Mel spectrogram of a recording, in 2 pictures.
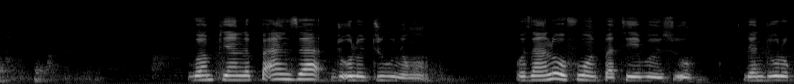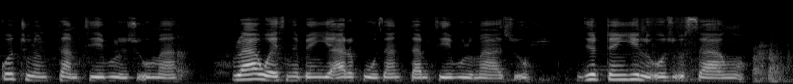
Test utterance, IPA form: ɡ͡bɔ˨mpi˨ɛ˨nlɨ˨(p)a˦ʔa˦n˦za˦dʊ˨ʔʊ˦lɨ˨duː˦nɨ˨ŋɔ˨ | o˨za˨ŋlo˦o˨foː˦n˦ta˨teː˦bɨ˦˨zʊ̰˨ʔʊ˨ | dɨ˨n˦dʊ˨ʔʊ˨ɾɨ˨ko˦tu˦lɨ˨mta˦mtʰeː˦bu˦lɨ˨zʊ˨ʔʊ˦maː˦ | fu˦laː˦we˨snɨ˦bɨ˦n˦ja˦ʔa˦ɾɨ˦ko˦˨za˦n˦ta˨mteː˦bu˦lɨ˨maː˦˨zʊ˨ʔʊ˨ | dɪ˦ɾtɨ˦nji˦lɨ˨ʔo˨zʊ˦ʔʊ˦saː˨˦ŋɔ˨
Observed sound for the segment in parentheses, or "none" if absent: p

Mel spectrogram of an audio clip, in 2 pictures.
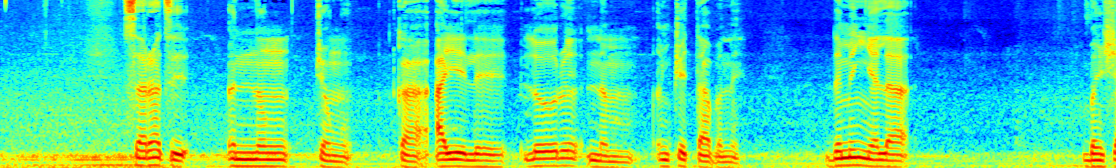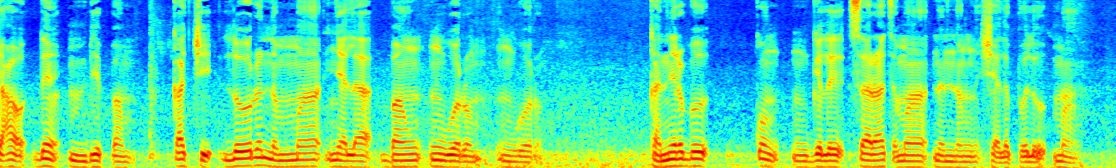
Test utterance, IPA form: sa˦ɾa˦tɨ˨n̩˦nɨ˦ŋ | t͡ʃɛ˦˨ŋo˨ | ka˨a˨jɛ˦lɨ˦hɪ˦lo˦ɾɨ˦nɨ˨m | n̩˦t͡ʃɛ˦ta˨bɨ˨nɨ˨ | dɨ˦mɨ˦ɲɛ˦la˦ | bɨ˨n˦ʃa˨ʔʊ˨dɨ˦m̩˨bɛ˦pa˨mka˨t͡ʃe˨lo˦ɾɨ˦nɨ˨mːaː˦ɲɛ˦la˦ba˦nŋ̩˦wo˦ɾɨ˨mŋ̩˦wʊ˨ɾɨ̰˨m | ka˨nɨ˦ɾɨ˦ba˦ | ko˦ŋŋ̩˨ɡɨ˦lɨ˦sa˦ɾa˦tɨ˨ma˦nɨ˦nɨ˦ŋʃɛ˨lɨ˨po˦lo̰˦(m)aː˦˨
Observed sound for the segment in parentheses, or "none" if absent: m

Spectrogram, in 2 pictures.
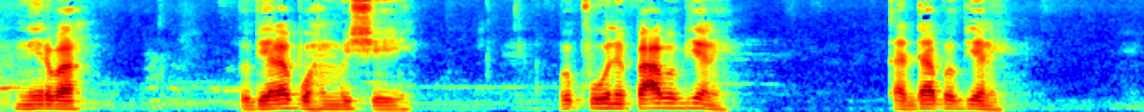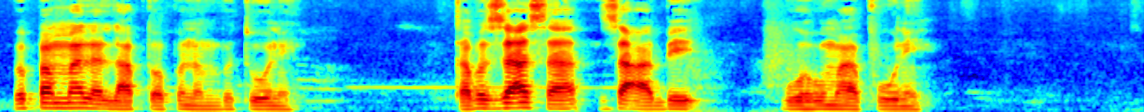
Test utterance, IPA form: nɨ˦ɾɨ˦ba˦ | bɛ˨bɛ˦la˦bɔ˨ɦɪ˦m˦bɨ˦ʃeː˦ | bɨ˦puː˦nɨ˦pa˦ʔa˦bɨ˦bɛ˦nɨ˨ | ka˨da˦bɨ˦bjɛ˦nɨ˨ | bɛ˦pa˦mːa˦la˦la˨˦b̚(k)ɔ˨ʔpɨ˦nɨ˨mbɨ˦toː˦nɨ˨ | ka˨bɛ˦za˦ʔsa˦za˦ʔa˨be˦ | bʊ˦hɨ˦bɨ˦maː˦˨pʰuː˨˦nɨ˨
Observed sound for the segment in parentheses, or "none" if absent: t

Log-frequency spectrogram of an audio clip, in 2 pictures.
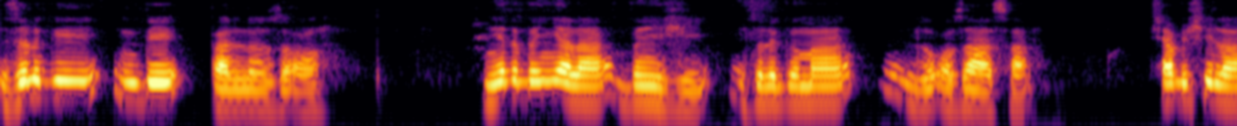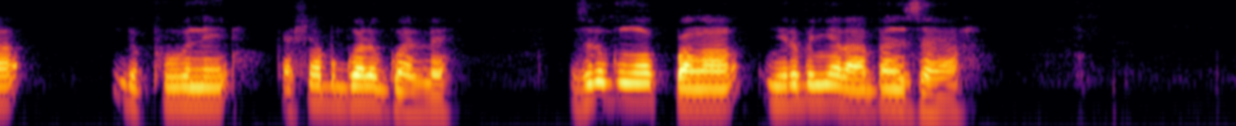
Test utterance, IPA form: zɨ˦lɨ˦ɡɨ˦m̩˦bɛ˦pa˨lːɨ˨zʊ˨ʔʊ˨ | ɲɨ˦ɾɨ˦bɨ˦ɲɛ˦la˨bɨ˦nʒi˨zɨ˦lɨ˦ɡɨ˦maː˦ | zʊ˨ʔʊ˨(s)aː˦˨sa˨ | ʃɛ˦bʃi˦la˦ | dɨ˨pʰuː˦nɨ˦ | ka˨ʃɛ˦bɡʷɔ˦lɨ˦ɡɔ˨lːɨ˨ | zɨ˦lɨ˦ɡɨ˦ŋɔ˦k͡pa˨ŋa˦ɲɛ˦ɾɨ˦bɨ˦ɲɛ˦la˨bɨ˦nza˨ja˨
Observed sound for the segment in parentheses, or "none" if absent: z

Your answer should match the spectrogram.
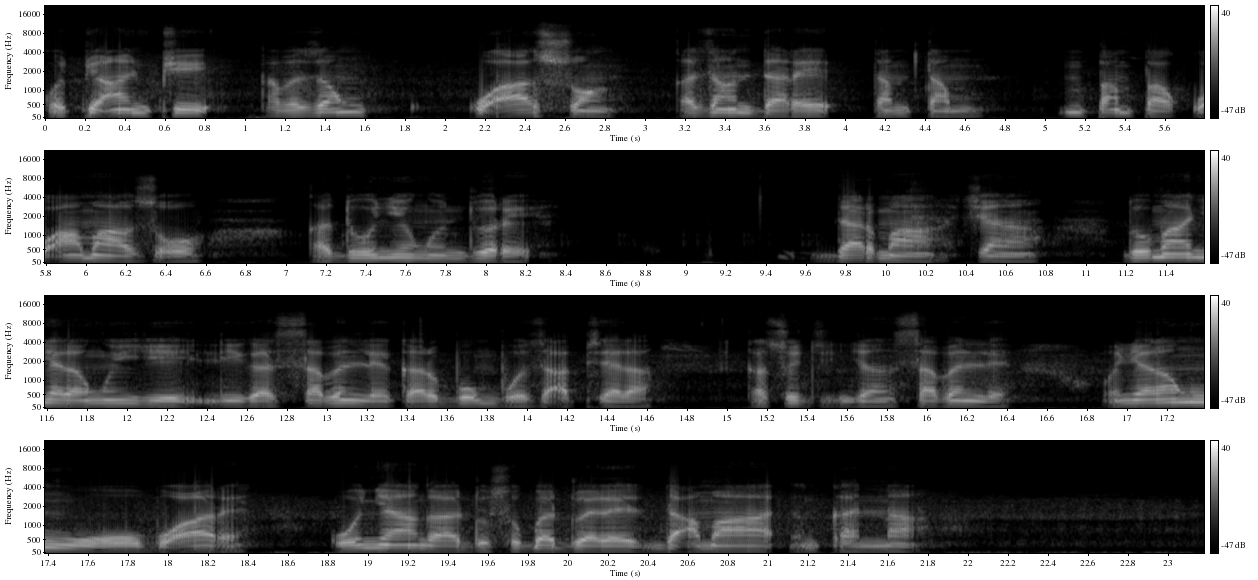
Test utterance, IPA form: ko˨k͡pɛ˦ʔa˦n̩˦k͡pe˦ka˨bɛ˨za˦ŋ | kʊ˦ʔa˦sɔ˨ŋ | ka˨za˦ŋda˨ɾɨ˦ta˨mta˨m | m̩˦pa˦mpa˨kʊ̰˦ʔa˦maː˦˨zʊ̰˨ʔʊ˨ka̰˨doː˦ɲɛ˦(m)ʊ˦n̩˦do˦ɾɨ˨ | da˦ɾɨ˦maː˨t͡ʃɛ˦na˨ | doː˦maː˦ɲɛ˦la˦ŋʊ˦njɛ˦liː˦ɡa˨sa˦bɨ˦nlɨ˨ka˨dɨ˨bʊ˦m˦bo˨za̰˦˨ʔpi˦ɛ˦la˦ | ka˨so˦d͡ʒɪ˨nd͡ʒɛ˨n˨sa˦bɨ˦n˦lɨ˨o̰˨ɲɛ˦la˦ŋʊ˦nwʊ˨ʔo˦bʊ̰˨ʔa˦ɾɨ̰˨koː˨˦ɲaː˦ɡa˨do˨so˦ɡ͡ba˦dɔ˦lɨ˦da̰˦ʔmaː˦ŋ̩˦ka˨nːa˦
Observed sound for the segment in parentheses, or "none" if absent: ŋ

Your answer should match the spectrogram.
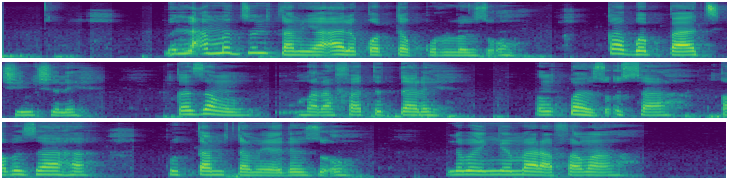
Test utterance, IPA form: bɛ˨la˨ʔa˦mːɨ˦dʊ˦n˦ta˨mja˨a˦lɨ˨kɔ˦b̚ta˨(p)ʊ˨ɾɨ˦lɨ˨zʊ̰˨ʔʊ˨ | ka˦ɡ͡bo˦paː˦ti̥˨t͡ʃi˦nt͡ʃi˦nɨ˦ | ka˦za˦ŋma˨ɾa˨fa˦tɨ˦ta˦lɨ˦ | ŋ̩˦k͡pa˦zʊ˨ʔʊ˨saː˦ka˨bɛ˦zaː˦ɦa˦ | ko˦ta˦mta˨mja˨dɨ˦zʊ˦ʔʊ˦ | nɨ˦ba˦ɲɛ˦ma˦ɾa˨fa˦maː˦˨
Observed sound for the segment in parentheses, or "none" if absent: k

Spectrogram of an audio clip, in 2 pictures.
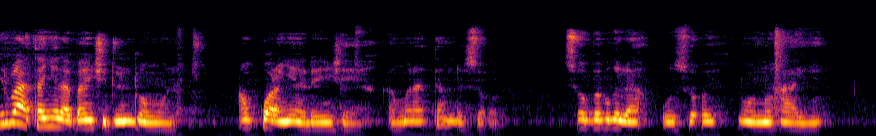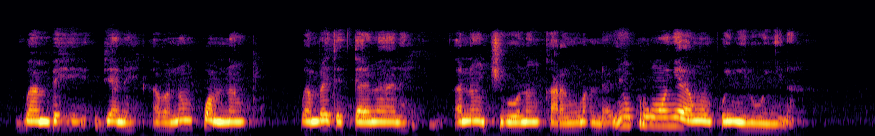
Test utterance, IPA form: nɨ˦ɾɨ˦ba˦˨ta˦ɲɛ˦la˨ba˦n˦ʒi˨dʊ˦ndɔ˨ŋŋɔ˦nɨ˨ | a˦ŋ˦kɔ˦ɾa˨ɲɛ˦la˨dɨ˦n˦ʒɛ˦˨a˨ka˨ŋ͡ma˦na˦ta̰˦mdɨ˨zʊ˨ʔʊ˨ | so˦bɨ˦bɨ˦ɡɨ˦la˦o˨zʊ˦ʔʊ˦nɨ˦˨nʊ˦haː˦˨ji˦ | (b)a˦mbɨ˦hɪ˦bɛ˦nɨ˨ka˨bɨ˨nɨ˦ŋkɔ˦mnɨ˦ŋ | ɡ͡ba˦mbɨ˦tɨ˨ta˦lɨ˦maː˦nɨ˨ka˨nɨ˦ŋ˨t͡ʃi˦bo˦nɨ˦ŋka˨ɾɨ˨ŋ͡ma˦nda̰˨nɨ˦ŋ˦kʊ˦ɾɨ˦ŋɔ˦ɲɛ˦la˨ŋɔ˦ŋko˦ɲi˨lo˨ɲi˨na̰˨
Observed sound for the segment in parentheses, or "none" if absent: ɡ͡b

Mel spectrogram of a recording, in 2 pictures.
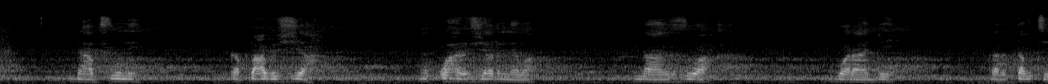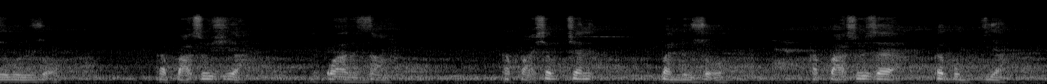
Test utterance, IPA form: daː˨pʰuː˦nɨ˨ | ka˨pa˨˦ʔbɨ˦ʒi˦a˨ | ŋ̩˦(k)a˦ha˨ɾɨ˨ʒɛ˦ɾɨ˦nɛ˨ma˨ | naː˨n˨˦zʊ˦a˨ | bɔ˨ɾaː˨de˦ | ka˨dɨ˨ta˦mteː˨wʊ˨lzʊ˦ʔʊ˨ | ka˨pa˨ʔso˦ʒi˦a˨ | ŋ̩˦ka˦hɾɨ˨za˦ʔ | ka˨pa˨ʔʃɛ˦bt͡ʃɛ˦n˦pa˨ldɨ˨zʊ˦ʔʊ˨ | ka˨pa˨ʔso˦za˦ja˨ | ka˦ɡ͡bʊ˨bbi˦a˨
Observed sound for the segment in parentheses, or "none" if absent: k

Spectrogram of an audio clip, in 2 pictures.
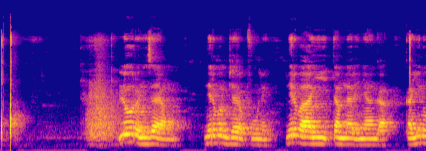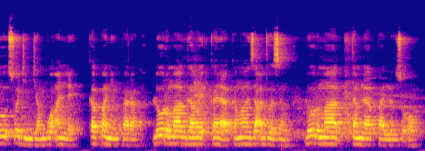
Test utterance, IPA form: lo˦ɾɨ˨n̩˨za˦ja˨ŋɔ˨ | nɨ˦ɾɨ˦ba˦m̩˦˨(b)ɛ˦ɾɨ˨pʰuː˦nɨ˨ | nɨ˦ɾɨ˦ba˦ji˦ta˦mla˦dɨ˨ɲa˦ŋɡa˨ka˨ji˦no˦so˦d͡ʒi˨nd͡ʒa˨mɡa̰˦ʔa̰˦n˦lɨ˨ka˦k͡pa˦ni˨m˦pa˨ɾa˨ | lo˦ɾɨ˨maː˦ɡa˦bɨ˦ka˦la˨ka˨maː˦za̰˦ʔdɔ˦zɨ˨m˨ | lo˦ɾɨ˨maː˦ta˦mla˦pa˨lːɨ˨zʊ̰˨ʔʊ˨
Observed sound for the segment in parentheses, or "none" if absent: b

